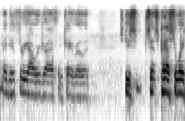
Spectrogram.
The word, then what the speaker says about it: Cairo: But yeah, pronounced Cairo like the syrup, like K-A-R-O.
